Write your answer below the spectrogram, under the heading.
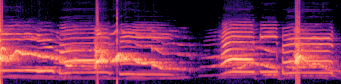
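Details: Pet dog howling along to Happy Birthday: long wavering tonal howls with rich harmonics, a sustained rising and falling howl, a short pause, then a second howl, with sharp clicks and faint voices behind.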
